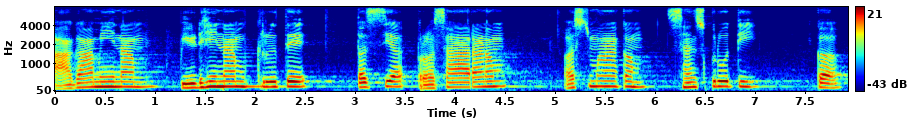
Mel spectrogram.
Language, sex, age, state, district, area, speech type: Sanskrit, male, 18-30, Odisha, Balangir, rural, spontaneous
